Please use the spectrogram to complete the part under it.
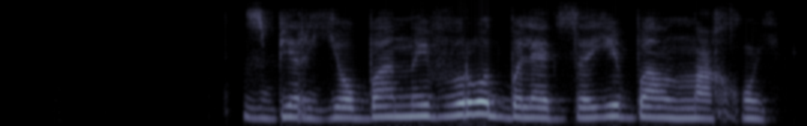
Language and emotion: Russian, angry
